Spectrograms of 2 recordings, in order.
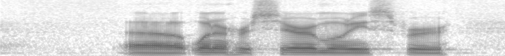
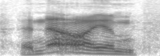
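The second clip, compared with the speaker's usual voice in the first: lightly put-on Russian accent, raised pitch; louder Russian character voice; North; 5 semitones higher, 5 dB louder than usual. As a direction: announce the next layer as a Russian Santa. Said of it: "Russian voice".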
